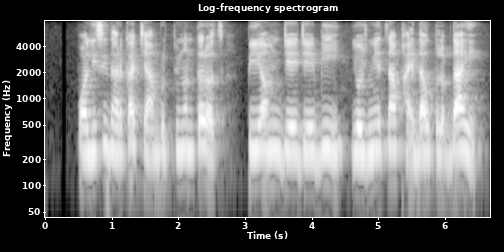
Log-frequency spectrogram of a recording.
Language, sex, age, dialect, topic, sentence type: Marathi, female, 25-30, Varhadi, banking, statement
